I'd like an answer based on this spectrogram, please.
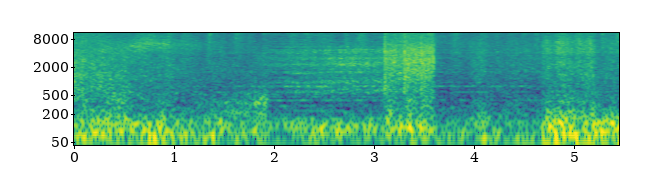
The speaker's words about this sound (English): Okay, Gunner, missile slow mode, target on bogey A, launch on my mark. Mark.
